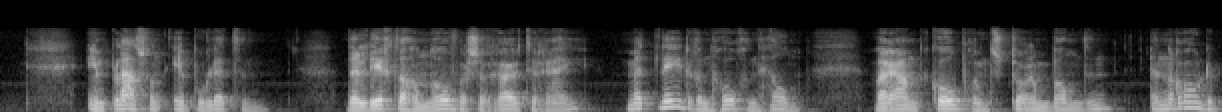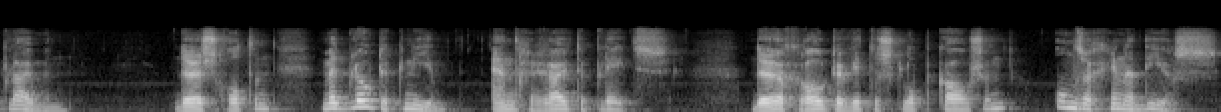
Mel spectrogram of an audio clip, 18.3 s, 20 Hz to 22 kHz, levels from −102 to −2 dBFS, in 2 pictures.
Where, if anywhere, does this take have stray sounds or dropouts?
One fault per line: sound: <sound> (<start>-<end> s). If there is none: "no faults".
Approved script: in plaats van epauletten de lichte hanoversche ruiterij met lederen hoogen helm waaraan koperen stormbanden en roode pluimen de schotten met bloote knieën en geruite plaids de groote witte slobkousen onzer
no faults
